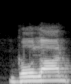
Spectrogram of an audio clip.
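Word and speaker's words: Bolan: this side is located at fertile प्लेन जहाँ पे खेती वगैरह की जा सकती है, नियर द बोलान पास या बोलन पास, जो भी आप प्रोनाउंस करिए, विच इज वन ऑफ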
